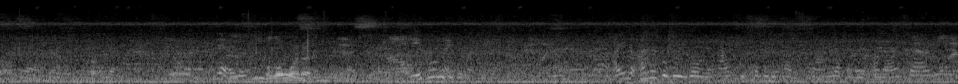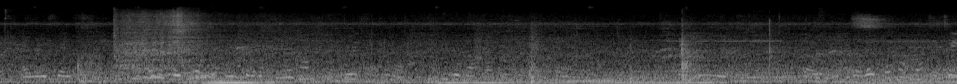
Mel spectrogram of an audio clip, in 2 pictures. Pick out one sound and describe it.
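A small group of men and women talk at a distance outdoors.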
